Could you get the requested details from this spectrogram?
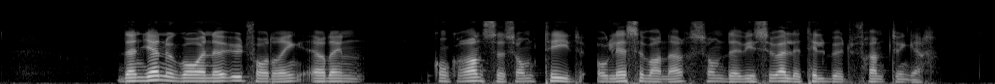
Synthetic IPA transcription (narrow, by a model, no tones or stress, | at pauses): d̪ɛnjɛnʊmɡoːənəʉːt̪fɔʁd̪ʁɪŋæ̰ːʁd̪ɛn | kʰʊŋkʉʁɑnsəsɔmt̪ʰiːd̪oːɡleːsəʋɑnəʁsɔmd̪eːʋɪsʉɛlət̪ʰɪlbʉd̪fʁɛmt̪ʰʋɪŋəʁ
